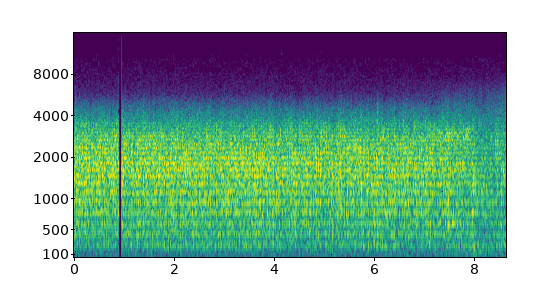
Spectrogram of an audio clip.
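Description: Large audience applauding steadily, with a momentary dropout in the sound about a second in.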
